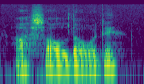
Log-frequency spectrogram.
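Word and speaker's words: asaladodi: And it's pronounced like this. A-sa-la-do-ti. A-sa-la-do-ti. A-sa-la-do-ti. And once in a while you might hear somebody say it like this. The A with the L would be silent. And it will sound like this. a soldade.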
